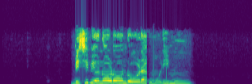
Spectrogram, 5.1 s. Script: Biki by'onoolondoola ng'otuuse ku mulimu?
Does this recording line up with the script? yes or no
no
